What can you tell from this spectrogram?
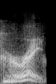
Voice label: "great", voice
